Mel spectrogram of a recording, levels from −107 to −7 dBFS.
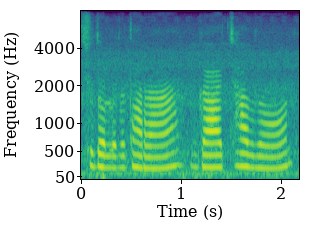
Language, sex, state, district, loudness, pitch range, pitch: Chakma, female, Tripura, Dhalai, -18 LUFS, 205-225 Hz, 215 Hz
